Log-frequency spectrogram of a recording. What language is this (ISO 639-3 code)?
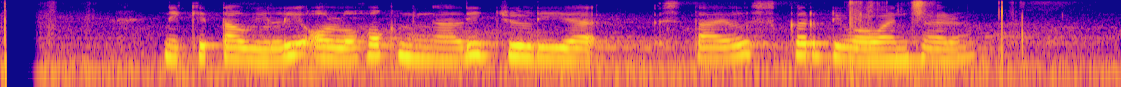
sun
